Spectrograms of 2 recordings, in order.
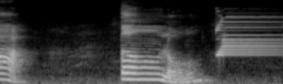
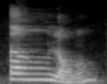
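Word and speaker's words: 灯笼: โคม ไฟ ใน ภาษา จีน เรา เรียก ว่า เติง หลง ทุก คน ออก เสียง พร้อม กัน ครับ เติง หลง แปล ว่า คม ไฟ หรือ ว่า คง ไฟ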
